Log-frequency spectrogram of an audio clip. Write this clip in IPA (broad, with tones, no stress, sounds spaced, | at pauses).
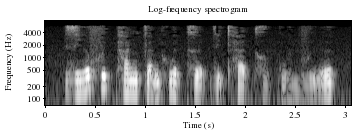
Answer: z i˨˦ ə̯ f ɨ˦˥ t̚ h a˧ ŋ t̪ a̰˧˥ n h w ə˦˥ t̚ x əː˨˩ t̚ z ḭ˧˨ t̪ʰ a˨˩ t̚ x o̤˨˩ k w ə̤˨˩ m v ɨ̰˧˥ ə̯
